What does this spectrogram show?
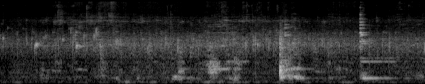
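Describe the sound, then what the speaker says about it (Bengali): Onions sizzle in hot oil for chicken biryani with a soft steady crackle, broken by a few sharp clinks and scrapes of a utensil. "তো পেঁয়াজটা একটু ভাজা ভাজা হতে থাকুক"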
